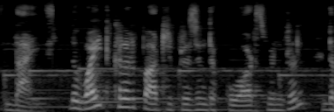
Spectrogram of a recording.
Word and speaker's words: gneiss: Second one, this is gneiss, or the pronunciation is nice.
